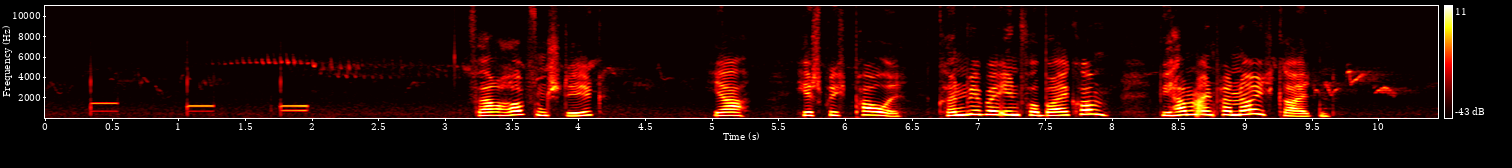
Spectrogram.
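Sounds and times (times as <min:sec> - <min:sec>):
mobile phone keypad tones while dialling a number: 0:00.3 - 0:02.0
speech: 0:03.2 - 0:04.3, 0:05.0 - 0:09.8.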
